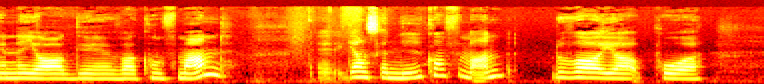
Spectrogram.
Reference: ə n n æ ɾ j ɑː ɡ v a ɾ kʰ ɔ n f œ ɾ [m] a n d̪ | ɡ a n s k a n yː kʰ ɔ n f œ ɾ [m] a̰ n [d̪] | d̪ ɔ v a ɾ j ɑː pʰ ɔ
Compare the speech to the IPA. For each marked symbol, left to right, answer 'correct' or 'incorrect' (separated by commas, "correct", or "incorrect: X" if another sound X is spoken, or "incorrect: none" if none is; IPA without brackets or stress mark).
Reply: correct, correct, correct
